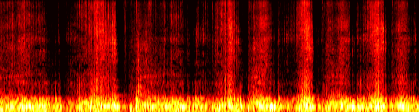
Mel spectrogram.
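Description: Long nails scratch fast across the metal mesh grille of an uncovered black studio microphone. The result is a continuous, dense, rasping scrape with a heavy low rumble and quick, bright, hissy bursts as the strokes change direction.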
